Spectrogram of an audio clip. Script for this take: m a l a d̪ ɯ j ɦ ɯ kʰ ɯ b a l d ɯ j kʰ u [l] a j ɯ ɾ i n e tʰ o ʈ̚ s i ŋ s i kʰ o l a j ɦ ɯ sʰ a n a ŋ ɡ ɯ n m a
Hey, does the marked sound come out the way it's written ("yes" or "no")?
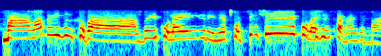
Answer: yes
